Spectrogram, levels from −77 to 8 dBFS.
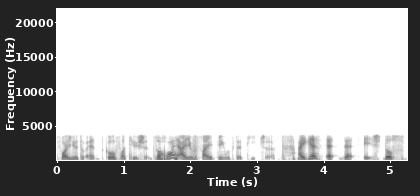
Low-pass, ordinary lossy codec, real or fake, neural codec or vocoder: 3.6 kHz; none; fake; vocoder, 22.05 kHz, 80 mel bands, WaveNeXt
